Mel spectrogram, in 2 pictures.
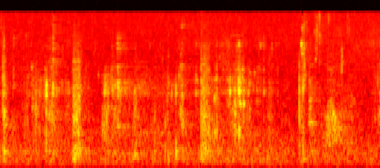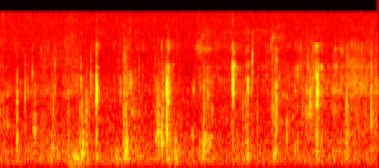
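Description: Close-up chewing of a mouthful of sundae (Korean blood sausage), a run of small irregular clicks and smacks from the mouth.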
